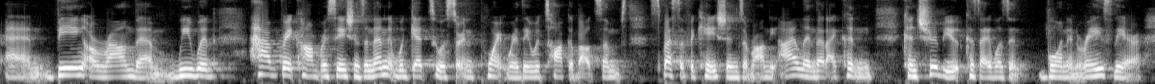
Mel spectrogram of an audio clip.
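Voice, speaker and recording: Low, gravelly-voiced New woman panelist. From New York, USA. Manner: measured, personal storytelling with "um" pauses. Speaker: panelist, diversity executive. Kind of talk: conference panel speaking.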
